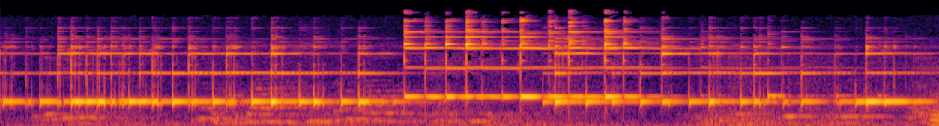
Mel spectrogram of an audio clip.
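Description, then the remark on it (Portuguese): A small metal sheep bell (chocalho) is shaken steadily and quickly, its clapper producing a bright, continuous jangling clatter with ringing overtones, fairly loud throughout. “Este é o chocalho da ovelha, que é um chocalho mais pequeno.”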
